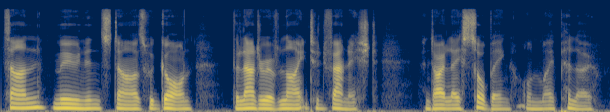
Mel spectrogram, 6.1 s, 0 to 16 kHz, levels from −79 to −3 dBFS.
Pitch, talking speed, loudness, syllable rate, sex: 125 Hz, 185 wpm, -17 LUFS, 5.1 syllables/s, male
